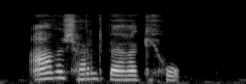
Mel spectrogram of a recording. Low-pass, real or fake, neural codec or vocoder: 10.8 kHz; fake; codec, 44.1 kHz, 7.8 kbps, DAC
